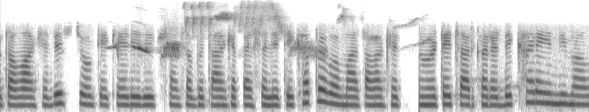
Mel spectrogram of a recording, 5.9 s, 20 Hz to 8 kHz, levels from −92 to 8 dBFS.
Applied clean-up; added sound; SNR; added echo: none; Bird; 8 dB; none.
